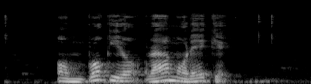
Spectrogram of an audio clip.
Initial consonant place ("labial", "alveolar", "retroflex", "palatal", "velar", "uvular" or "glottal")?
labial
